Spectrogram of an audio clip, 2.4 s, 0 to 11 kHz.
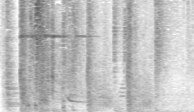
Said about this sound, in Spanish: Entonces dos hombres armados salieron del banco. ¡Alto ahí! 119 disparos. 119 disparos por todas partes. Están disparando.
